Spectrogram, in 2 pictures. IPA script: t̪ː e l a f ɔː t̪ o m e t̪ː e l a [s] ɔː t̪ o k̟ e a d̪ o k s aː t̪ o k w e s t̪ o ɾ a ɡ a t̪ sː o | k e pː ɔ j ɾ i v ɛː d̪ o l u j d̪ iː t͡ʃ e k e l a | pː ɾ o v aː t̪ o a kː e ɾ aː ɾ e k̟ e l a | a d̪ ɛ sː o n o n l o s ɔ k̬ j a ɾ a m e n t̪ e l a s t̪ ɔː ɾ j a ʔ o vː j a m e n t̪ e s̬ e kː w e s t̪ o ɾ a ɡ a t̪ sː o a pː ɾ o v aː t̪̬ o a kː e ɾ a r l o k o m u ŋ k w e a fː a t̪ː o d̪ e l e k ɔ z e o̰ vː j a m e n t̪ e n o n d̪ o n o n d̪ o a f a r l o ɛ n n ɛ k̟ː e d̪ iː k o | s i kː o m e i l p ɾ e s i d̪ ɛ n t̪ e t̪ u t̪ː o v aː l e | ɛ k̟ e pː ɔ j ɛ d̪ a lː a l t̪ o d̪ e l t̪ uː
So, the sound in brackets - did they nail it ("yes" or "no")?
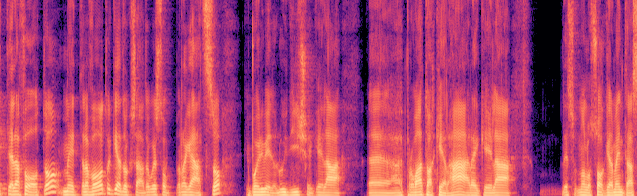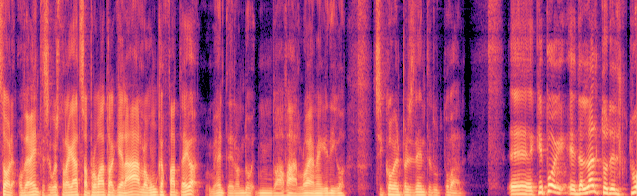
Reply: no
